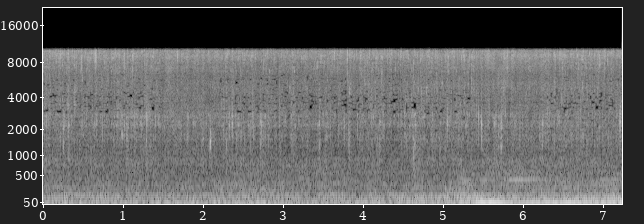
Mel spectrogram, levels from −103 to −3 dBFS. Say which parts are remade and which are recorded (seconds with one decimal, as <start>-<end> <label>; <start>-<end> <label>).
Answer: 0.0-1.5 recorded; 1.5-2.2 remade; 2.2-5.4 recorded; 5.4-6.3 remade; 6.3-7.2 recorded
